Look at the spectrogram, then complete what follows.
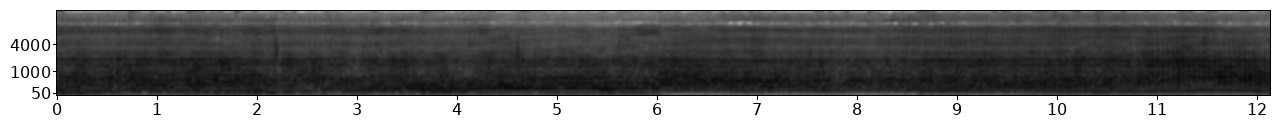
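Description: Light helicopter flying low overhead: a steady, loud drone of main rotor and turbine engine. The low part of the hum changes about halfway through.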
